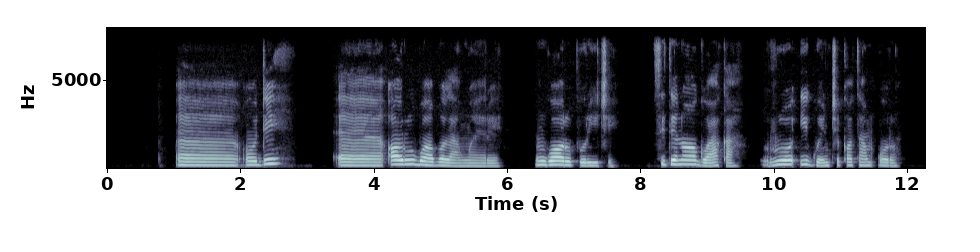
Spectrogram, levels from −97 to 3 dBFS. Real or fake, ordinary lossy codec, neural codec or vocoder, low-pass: real; none; none; 7.2 kHz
